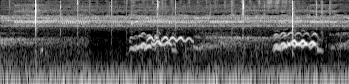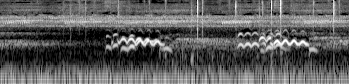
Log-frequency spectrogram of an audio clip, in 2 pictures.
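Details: Loon calling at night: several quick wavering tremolo bursts, each a rapid yodelling warble, repeated in overlapping phrases, with a campfire crackling and popping throughout.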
